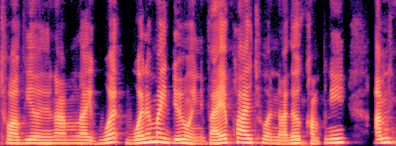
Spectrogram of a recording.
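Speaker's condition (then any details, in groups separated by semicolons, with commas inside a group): Deafblind, born deaf; narrowed visual field; hearing aid on right, cochlear implant on left, about 40 degree visual field; can speak, signing easier than speaking English in videos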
